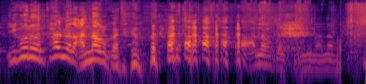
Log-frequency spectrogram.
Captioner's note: laughs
